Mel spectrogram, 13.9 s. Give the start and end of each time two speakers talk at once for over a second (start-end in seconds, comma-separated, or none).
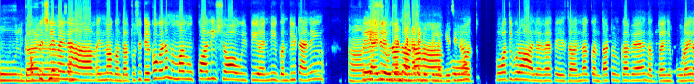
7.2-9.4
